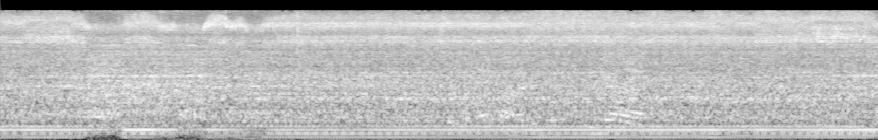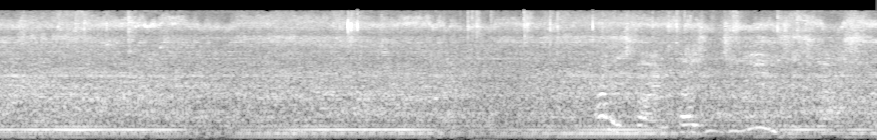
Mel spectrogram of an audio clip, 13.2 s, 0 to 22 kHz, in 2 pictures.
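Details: Goblin (BVC) 10283 EaseElec vacuum cleaner fitted with new Hoover Junior flat belt: even, steady motor hum with constant brush-roll whirr, no knocks or slapping; normal running.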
